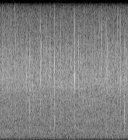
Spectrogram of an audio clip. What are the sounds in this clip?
rain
